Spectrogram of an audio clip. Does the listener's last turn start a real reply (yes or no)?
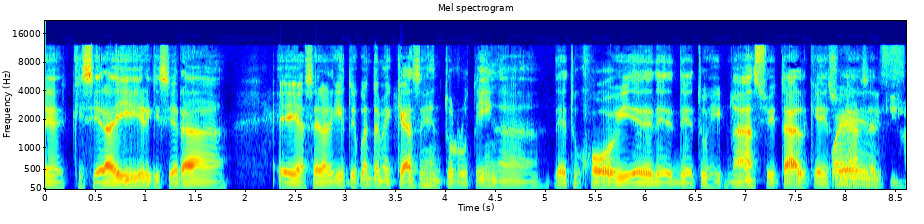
yes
